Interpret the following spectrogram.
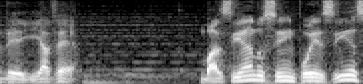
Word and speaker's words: Yahvé: Segundo um relato, Abraão conhecia Deus por seu nome pessoal, que costuma se pronunciar Yahvé.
